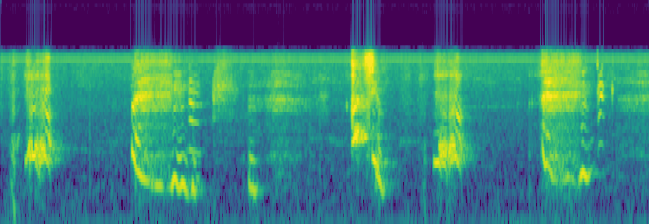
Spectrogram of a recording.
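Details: Repeated sharp sneezes from a mother, each answered by bursts of high-pitched laughter from her baby.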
